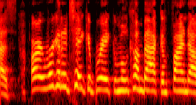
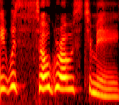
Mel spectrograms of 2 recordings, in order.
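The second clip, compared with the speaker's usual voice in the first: ordinary delivery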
